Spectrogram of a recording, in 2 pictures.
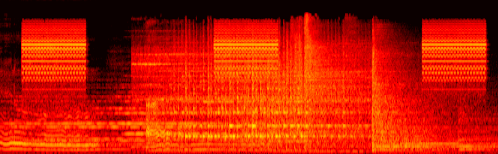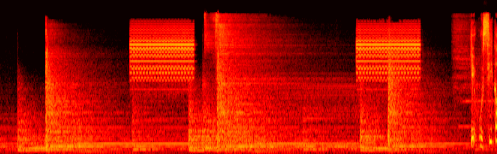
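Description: A mobile phone rings with a repeating electronic tone in regular bursts, loud and close, while people talk over it and dramatic music plays underneath.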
